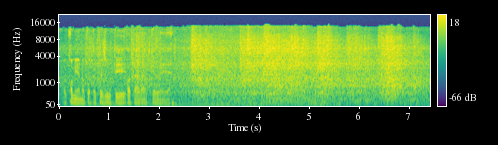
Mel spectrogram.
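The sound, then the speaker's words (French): A voice at the start gives way to a steady, loud rushing rattle as a dump truck pours gravel in a continuous stream around the concrete sleepers carrying the rails of a single-track railway line being upgraded to double track, sustained for several seconds. “Un camion ben déverse du gravier autour des traverses en béton qui portent les rails.”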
